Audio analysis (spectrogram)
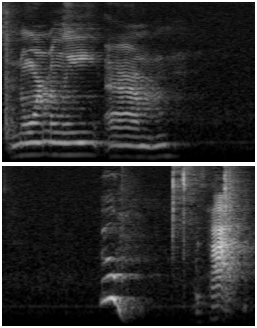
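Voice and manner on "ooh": sharp squeal of surprise; a quick high yelp; surprised high ooh. Real, not acted. Sudden reaction to hot lobster.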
